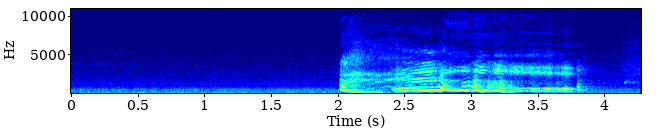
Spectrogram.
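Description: Quiet room tone for about two seconds, then a woman and a young boy laughing together in a short burst that stops just before the end.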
